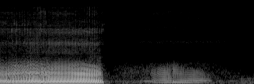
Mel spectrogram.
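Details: Sleeping French bulldog: a loud, buzzing breath followed by a softer, rattling one; snoring.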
